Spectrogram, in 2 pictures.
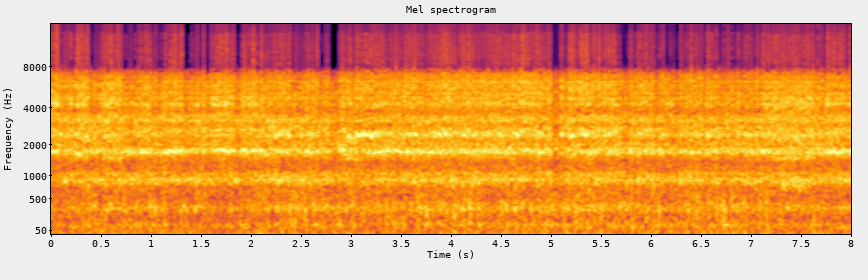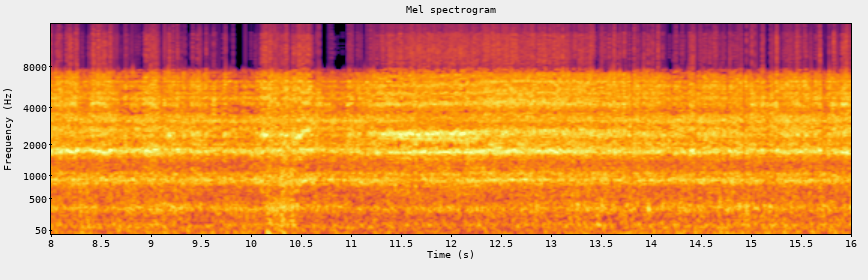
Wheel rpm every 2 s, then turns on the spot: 230, 230, 230, 230, 240, 230, 220, 240.
none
